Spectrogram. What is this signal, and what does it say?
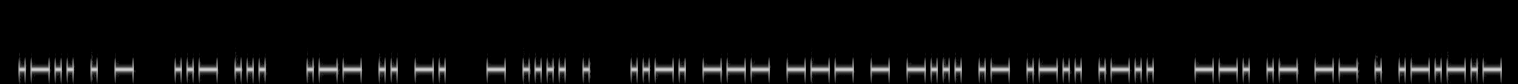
Morse code, heard as a keyed tone, about 21 wpm, 700 Hz. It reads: LET US WIN THE FOOTBALL GAME.
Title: Sentences from Top 1600 Words 20wpm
